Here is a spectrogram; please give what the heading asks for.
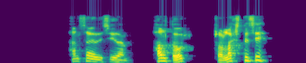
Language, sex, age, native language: Icelandic, male, 30-39, Icelandic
